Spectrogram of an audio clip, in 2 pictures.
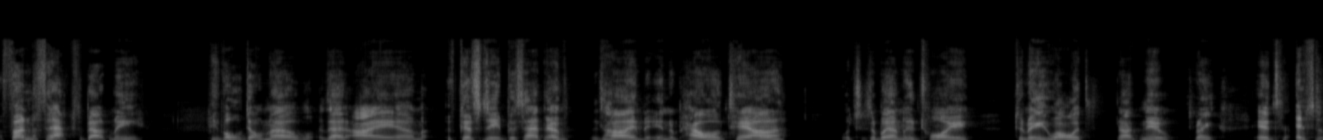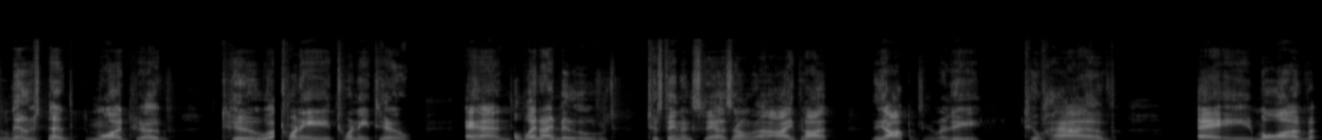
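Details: Adult woman with cerebral palsy since birth from lack of oxygen at birth; difficulty speaking, sitting up and eating, and easy fatigue; dysarthria in cerebral palsy.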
